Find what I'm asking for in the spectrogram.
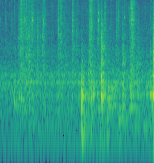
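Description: Mechanical whir with irregular clacks and thumps as the machine cycles; the pinsetter sounds like it is running normally.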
